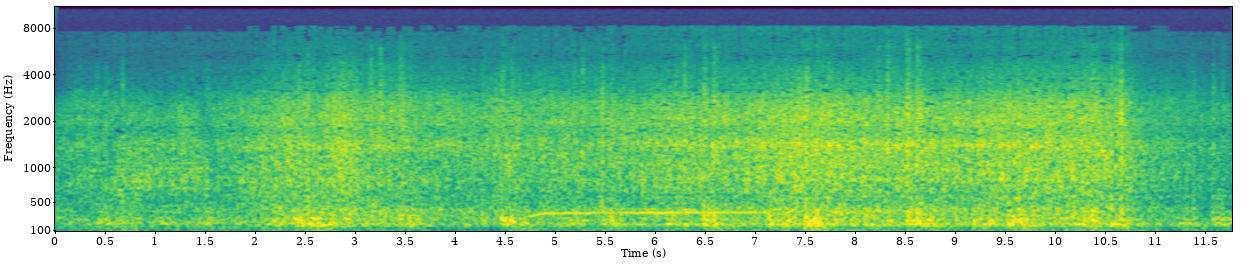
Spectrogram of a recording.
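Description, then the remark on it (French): A steam train, the Sázava Pacific on the Sázava line from Prague, Czech Republic, rumbles steadily along the rails, a dense, continuous roar with a low droning tone rising out of it midway before fading back into the clatter. No voices. “Et où prendre le train à vapeur, le Pacifique de la Sázava?”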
